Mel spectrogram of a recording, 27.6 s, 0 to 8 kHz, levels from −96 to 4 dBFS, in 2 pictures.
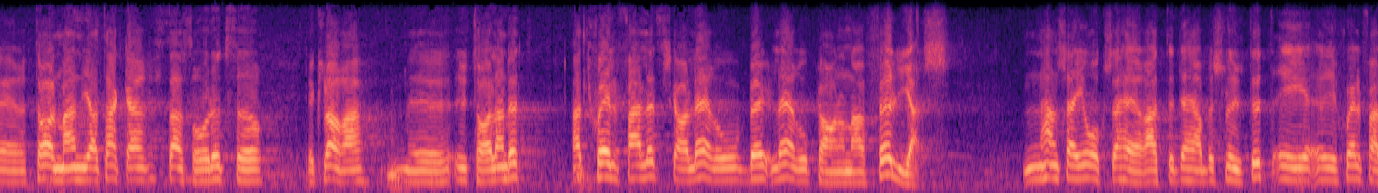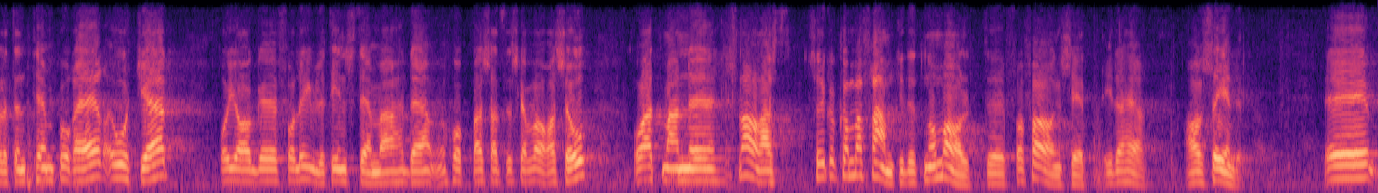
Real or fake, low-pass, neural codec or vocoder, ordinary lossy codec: real; 7.2 kHz; none; Opus, 32 kbps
